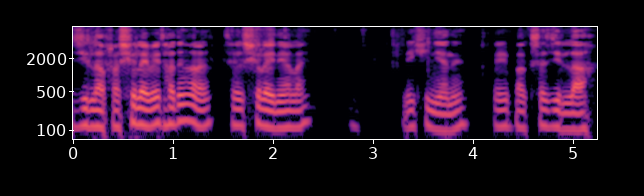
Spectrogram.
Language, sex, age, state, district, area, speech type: Bodo, male, 60+, Assam, Baksa, rural, spontaneous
